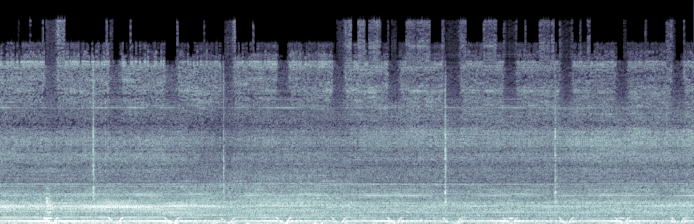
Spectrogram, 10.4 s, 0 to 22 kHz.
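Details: N4 Pro 3D printer moving: rapid high squeak three or four times a second over motor hum, some part rubbing dry.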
